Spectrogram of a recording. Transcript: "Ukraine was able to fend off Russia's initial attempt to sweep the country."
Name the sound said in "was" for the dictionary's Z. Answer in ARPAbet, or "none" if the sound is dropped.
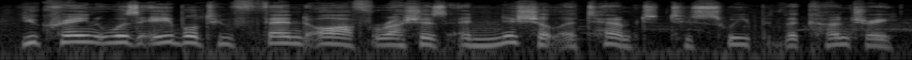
Z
